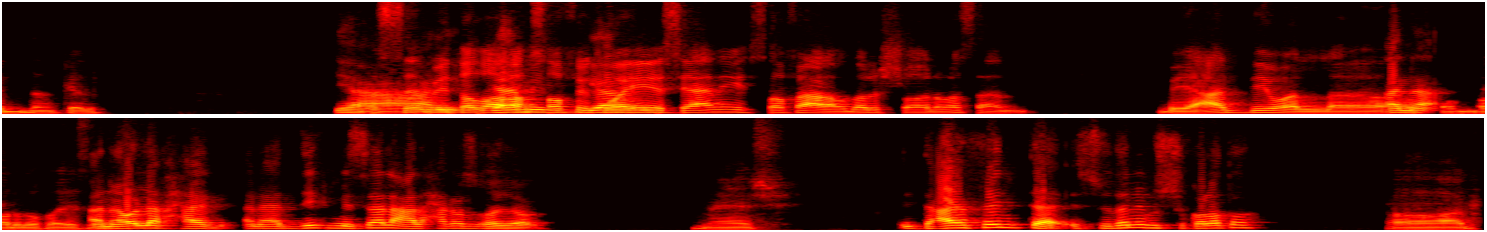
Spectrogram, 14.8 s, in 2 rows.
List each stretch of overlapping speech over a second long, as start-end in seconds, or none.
1.8-3.4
